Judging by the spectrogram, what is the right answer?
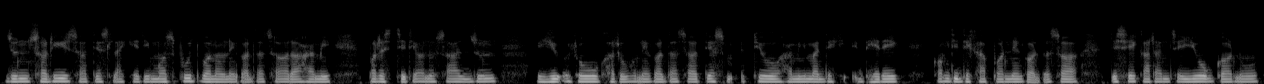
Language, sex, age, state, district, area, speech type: Nepali, male, 18-30, West Bengal, Darjeeling, rural, spontaneous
